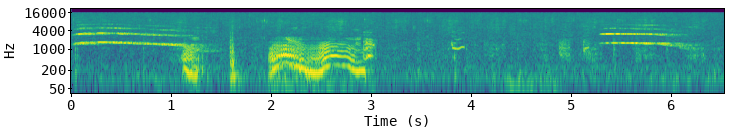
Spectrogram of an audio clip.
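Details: Calitabby cat in heat with a newborn calico kitten, evening of 8 September 2021: a high thin descending mew opens, then a loud warbling yowl that wavers up and down, and a second high mew at the end.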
